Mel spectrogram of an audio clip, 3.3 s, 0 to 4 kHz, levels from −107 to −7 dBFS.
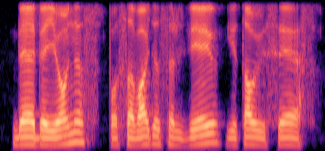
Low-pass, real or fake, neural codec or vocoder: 3.6 kHz; real; none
